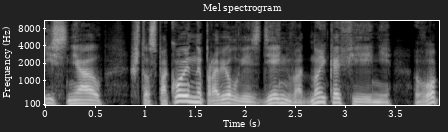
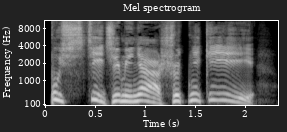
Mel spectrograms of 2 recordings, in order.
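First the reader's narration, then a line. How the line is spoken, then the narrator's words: Sudden straining shout. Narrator (Russian): вдруг закричал он, напрягая все силы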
